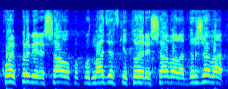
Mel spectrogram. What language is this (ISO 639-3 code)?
srp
